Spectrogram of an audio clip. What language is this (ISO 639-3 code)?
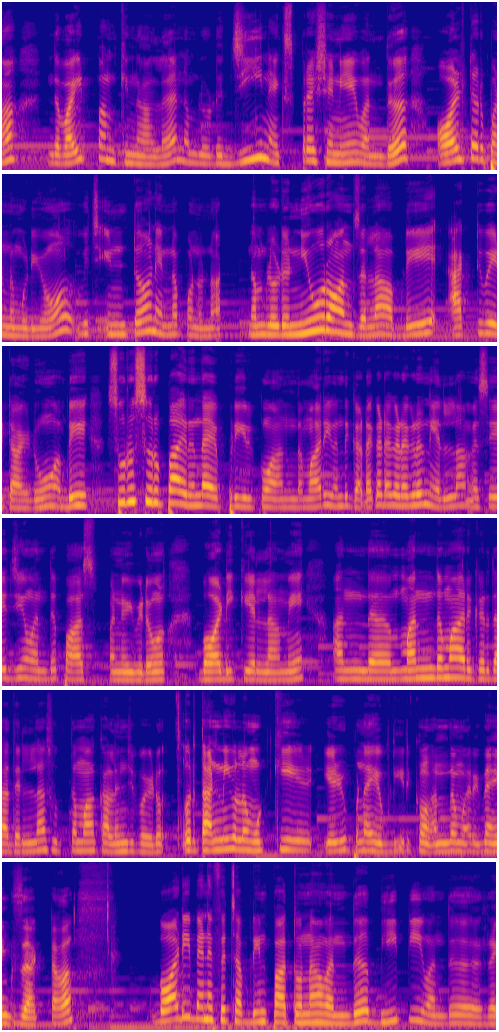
tam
